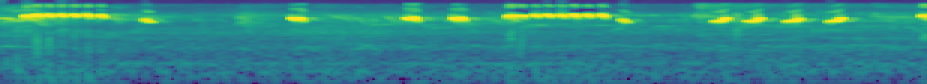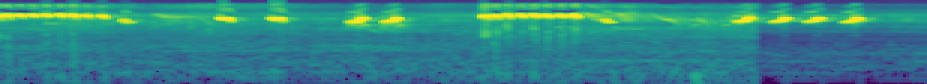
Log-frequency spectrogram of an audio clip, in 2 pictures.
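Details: Bird-trapping lure of king konin song: high rattling trills followed by clipped chirps in pairs and triplets, phrases recurring every couple of seconds against quiet low noise.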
